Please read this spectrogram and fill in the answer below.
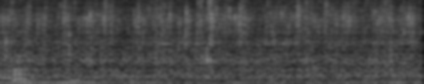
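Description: Thick ketchup-and-chili buffalo sauce simmering in a stainless steel saucepan on a gas burner, bubbling steadily with a soft hiss, over a low steady hum.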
